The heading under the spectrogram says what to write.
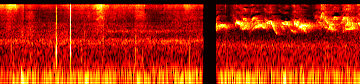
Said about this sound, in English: I just jumped on here because the birds were going so crazy. Let's have a listen. Oh, see? Now that I tried to record their squawkings, they've stopped. I don't know what kind of bird this is, but there's a lot of really small birds,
